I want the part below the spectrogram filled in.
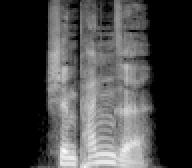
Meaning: chimpanzee
- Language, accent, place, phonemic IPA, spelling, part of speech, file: German, Germany, Berlin, /ʃɪmˈpanzə/, Schimpanse, noun, De-Schimpanse.ogg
